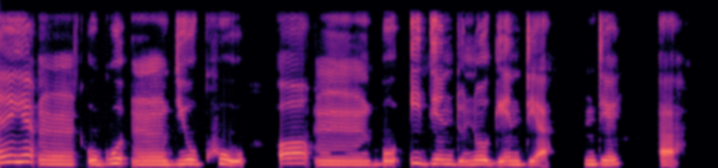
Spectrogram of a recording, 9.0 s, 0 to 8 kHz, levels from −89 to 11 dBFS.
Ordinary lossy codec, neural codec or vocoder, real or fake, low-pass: none; none; real; 7.2 kHz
